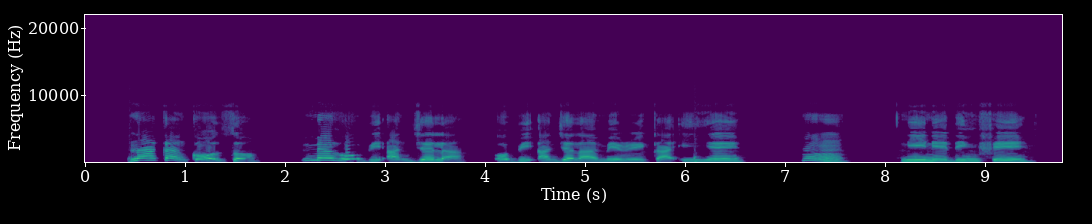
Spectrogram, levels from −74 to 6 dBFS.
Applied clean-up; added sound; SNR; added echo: neural mask model RNNoise.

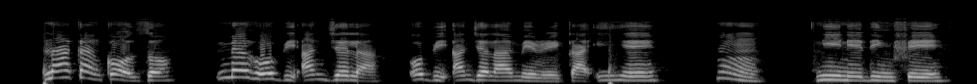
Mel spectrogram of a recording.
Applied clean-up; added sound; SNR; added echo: neural mask model DeepFilterNet 3.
